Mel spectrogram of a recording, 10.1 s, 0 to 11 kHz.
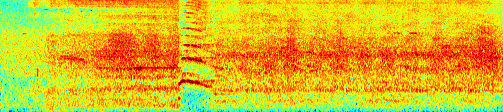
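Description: Class 350 electric multiple unit passing at speed, with steady rumbling wheel and rail noise and some clickety-clack. A train horn gives one short, slightly falling toot about three and a half seconds in.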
